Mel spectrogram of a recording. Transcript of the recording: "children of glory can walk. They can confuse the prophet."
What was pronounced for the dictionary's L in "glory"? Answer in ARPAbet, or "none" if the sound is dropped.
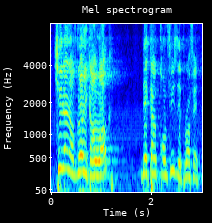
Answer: none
